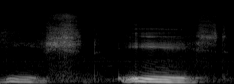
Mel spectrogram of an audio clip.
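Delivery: soft breathy paddle sound east east; paddle whirlpool sound. Shown as a demonstration. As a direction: let the word swish like a paddle pulling water. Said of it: "you can hear that sound".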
